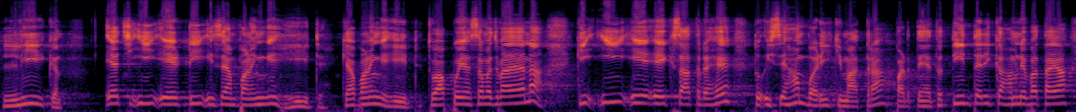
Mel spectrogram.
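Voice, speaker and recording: In a big, roomy-sounding space, a man with a high-sitting, lively voice teaches English reading at a normal speed. He spells words out letter by letter and quizzes students, repeating his questions to an imagined class.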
